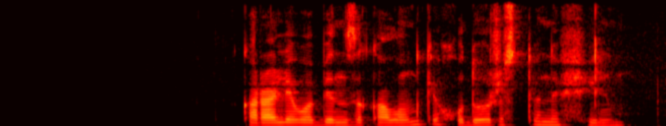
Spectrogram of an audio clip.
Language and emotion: Russian, neutral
